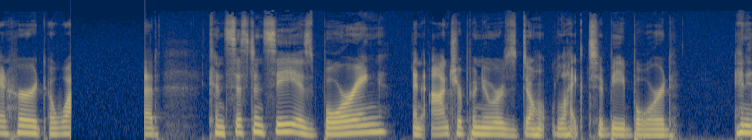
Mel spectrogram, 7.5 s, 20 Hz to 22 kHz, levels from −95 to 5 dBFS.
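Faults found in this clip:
Audio dropout to a faint residue at 0.71–1.46 s, right after "heard a". Speech cuts hard for about 0.74 s, then snaps back mid-flow. The gap holds only hiss, roughly 50 dB below the speech. Likely an upstream capture or transport break, with the downstream path still live and passing its own noise floor.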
